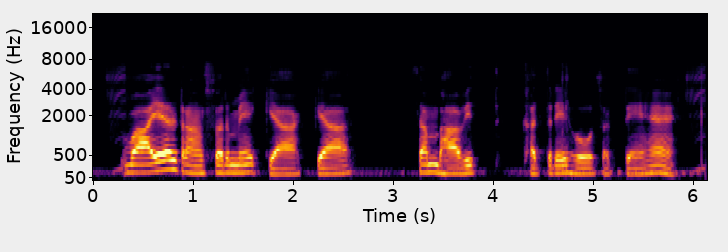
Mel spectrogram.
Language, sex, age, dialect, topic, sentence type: Hindi, male, 18-24, Kanauji Braj Bhasha, banking, statement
